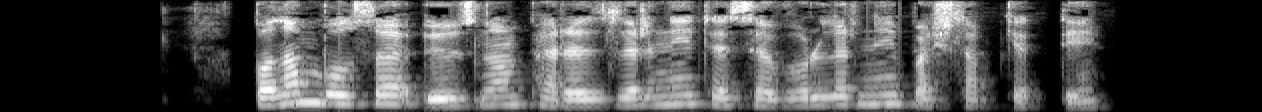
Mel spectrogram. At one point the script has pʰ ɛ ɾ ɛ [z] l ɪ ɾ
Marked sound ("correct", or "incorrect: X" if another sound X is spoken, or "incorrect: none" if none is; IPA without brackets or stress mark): correct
